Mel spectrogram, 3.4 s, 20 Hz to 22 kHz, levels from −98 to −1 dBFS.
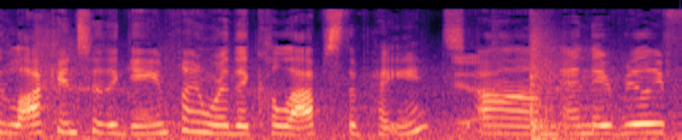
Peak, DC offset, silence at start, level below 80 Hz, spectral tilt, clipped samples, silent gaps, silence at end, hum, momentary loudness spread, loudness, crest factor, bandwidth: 0 dBFS; under 0.1%; 0 s; -38 dBFS; -4 dB/octave; under 0.1%; none; 0 s; none; 9 LU; -18 LUFS; 16 dB; 16.5 kHz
